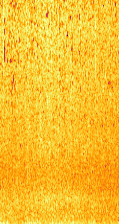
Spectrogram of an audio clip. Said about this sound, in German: As soon as it starts raining, everyone needs a Mac, don't they?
